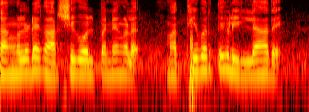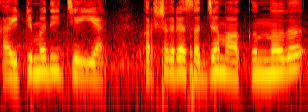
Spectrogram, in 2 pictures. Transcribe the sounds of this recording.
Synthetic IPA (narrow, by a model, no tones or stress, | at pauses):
t̪ɐŋːɐɭuɽe̞kaːrʂiɣo̞ːlpɐnɐŋːɐɭ | mɐd̪ʱjɐʋɐrt̪iɣɐɭilːaːðe̞̰ | kɐjtːumɐd̪it͡ɕe̞jːaːn | kɐrʂɐɣɐɾesɐd͡ʑɐmaːkːunːɐðɨ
